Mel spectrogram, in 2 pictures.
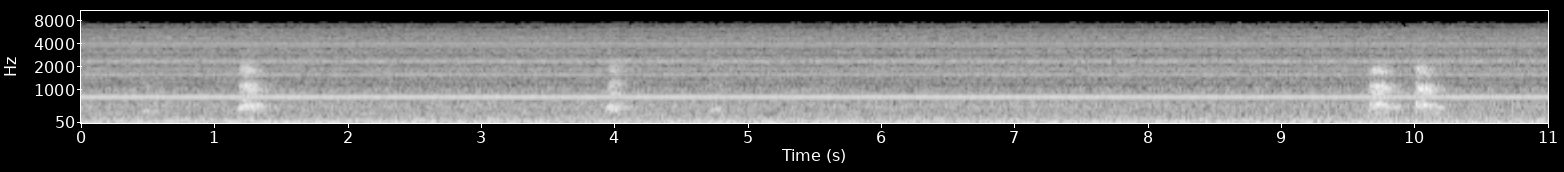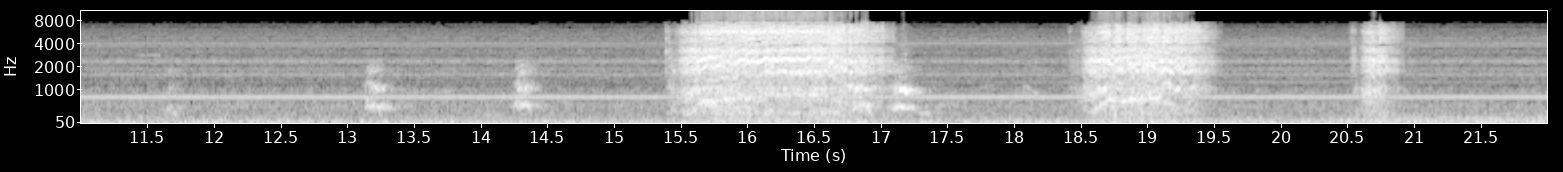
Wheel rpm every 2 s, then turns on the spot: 0, 0, 0, 0, 0, 0, 0, 80, 50, 50, 10.
none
